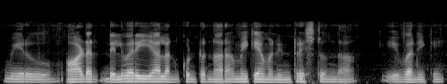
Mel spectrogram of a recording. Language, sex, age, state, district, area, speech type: Telugu, male, 18-30, Telangana, Peddapalli, rural, spontaneous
